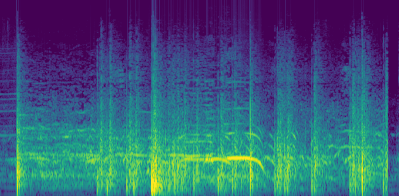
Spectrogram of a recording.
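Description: Fireworks burst in a rapid series of sharp cracks and bangs, some close and loud, with a crowd cheering and shouting between the blasts during a cricket match celebration in Vizhinjam.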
